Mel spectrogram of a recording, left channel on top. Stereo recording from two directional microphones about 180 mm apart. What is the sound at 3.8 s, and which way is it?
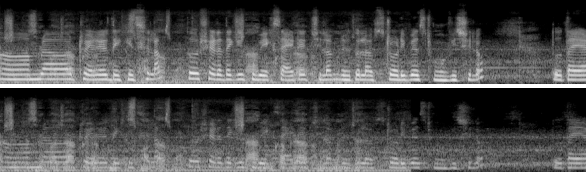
Speech, 60° left (ahead or behind).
